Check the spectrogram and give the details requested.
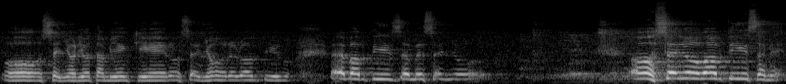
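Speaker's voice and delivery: súplica llorosa imitada, cada vez más aguda; llanto fingido. Retold or imitated. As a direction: fingir que lloras mientras ruegas. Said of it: "Estaba llorando". (lloriqueo devoto exagerado)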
